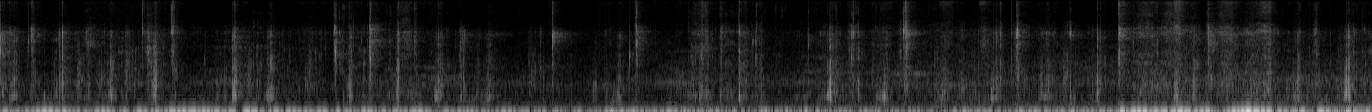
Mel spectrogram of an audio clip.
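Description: Close-miked chewing and crunching of braised chicken offal and rice, with many short crisp clicks. Near the end it gets louder as chopsticks shovel rice from the bowl held at the mouth.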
